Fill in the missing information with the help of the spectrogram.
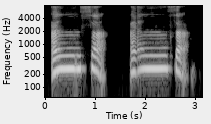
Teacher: Lidahnya nggak boleh ketemu sama langit-langit ya. Beda kayak sama huruf nun.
